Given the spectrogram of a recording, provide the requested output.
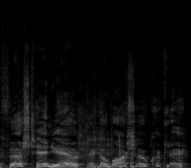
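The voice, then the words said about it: Old man voice with British accent. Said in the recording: “This is your old man voice. ... He's British. ... When I'm old man, I'm going to be British.”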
